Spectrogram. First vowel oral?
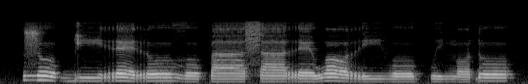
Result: yes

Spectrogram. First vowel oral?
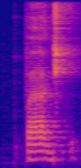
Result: yes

